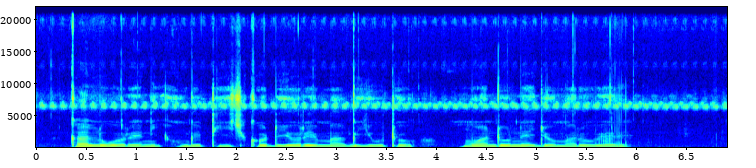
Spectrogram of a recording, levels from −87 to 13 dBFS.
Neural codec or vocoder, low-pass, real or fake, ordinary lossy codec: none; none; real; none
